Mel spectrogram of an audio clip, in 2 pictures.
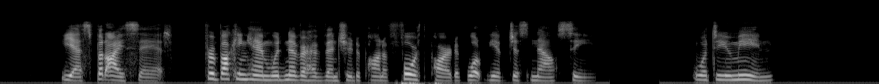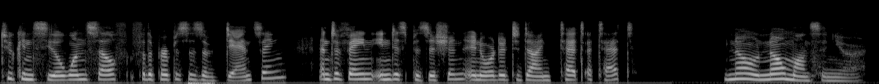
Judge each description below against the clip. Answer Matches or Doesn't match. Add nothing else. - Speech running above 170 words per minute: Doesn't match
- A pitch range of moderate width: Matches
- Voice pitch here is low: Doesn't match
